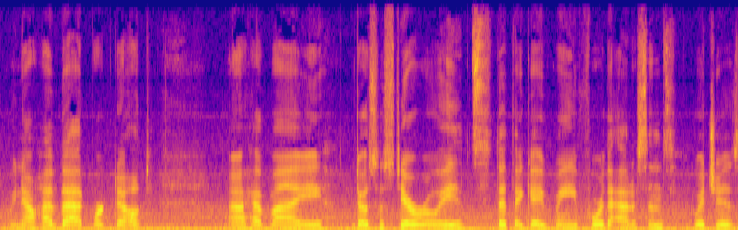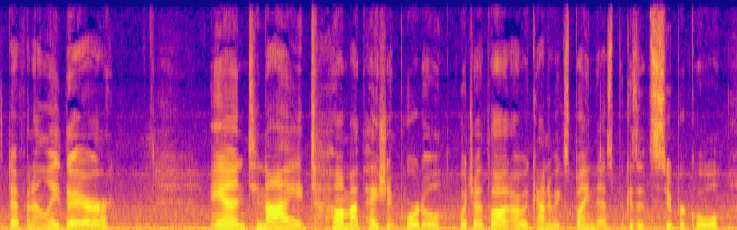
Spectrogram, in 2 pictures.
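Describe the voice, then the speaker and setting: There is audible room echo as a woman speaks with a Southern US accent. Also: fairly low pitch for a woman, ordinary pitch variation, moderate pace. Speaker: vlogger. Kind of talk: casual video diary. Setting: outdoors.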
